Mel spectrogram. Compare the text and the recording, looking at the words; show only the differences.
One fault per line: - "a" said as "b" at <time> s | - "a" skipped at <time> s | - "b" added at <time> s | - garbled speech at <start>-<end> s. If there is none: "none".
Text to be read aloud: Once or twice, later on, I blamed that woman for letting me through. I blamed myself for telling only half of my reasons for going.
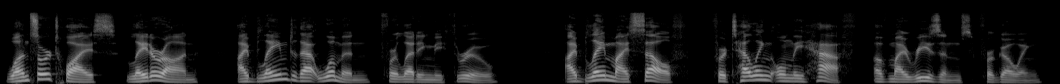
- "blamed" said as "blame" at 5.8 s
